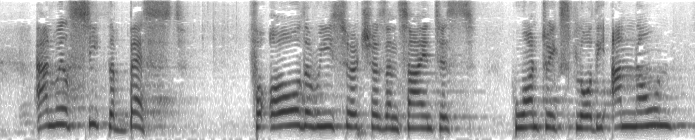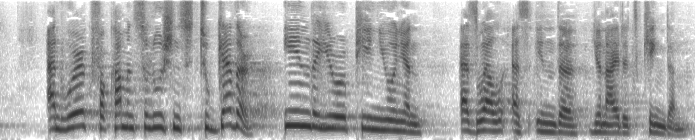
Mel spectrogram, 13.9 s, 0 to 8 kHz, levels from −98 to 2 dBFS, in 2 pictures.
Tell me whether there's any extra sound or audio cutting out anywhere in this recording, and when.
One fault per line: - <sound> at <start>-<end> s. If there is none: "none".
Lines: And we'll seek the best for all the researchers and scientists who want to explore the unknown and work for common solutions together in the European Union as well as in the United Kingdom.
none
